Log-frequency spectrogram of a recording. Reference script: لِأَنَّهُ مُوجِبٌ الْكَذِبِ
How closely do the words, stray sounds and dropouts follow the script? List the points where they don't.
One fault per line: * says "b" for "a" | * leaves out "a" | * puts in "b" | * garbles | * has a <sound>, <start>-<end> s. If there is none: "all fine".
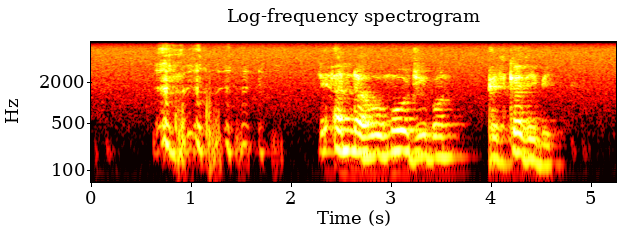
* has a cough, 0.6-1.9 s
